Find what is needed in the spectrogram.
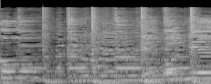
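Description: Norteño band playing an instrumental passage: accordion running a quick melody over a tololoche (upright bass) plucking a steady rhythmic bass line with sharp regular clicks.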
